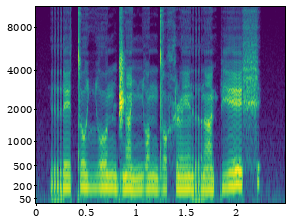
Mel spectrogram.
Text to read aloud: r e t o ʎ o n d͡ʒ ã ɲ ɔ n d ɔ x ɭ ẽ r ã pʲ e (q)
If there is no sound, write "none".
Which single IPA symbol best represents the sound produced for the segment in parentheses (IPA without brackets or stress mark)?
x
